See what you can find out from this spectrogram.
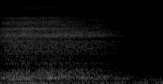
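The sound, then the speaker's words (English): A slow, steady breath is drawn in through the nose during a guided relaxation breathing exercise. It makes a soft, airy rush that fades out toward the end, with no talk over it. “Hand on belly. Breathe in through the nose.”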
